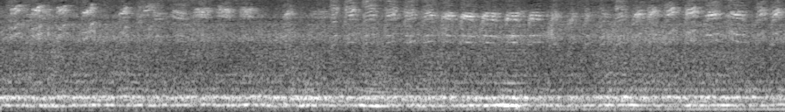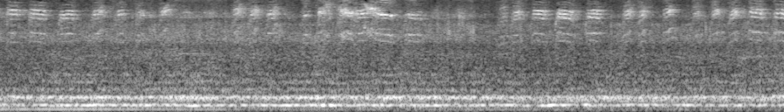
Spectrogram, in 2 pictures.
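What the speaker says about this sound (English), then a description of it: "Have you ever seen a corridor leading to a beehive?" Bees swarm in a corridor that leads to a beehive, making a dense, continuous buzzing hum. Individual insects whine past up close throughout, and no voices are heard.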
